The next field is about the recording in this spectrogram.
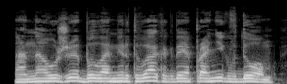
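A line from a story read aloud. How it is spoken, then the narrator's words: Shouting. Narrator (Russian): закричал Рики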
